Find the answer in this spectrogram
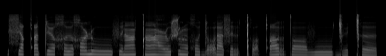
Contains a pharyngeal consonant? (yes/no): yes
